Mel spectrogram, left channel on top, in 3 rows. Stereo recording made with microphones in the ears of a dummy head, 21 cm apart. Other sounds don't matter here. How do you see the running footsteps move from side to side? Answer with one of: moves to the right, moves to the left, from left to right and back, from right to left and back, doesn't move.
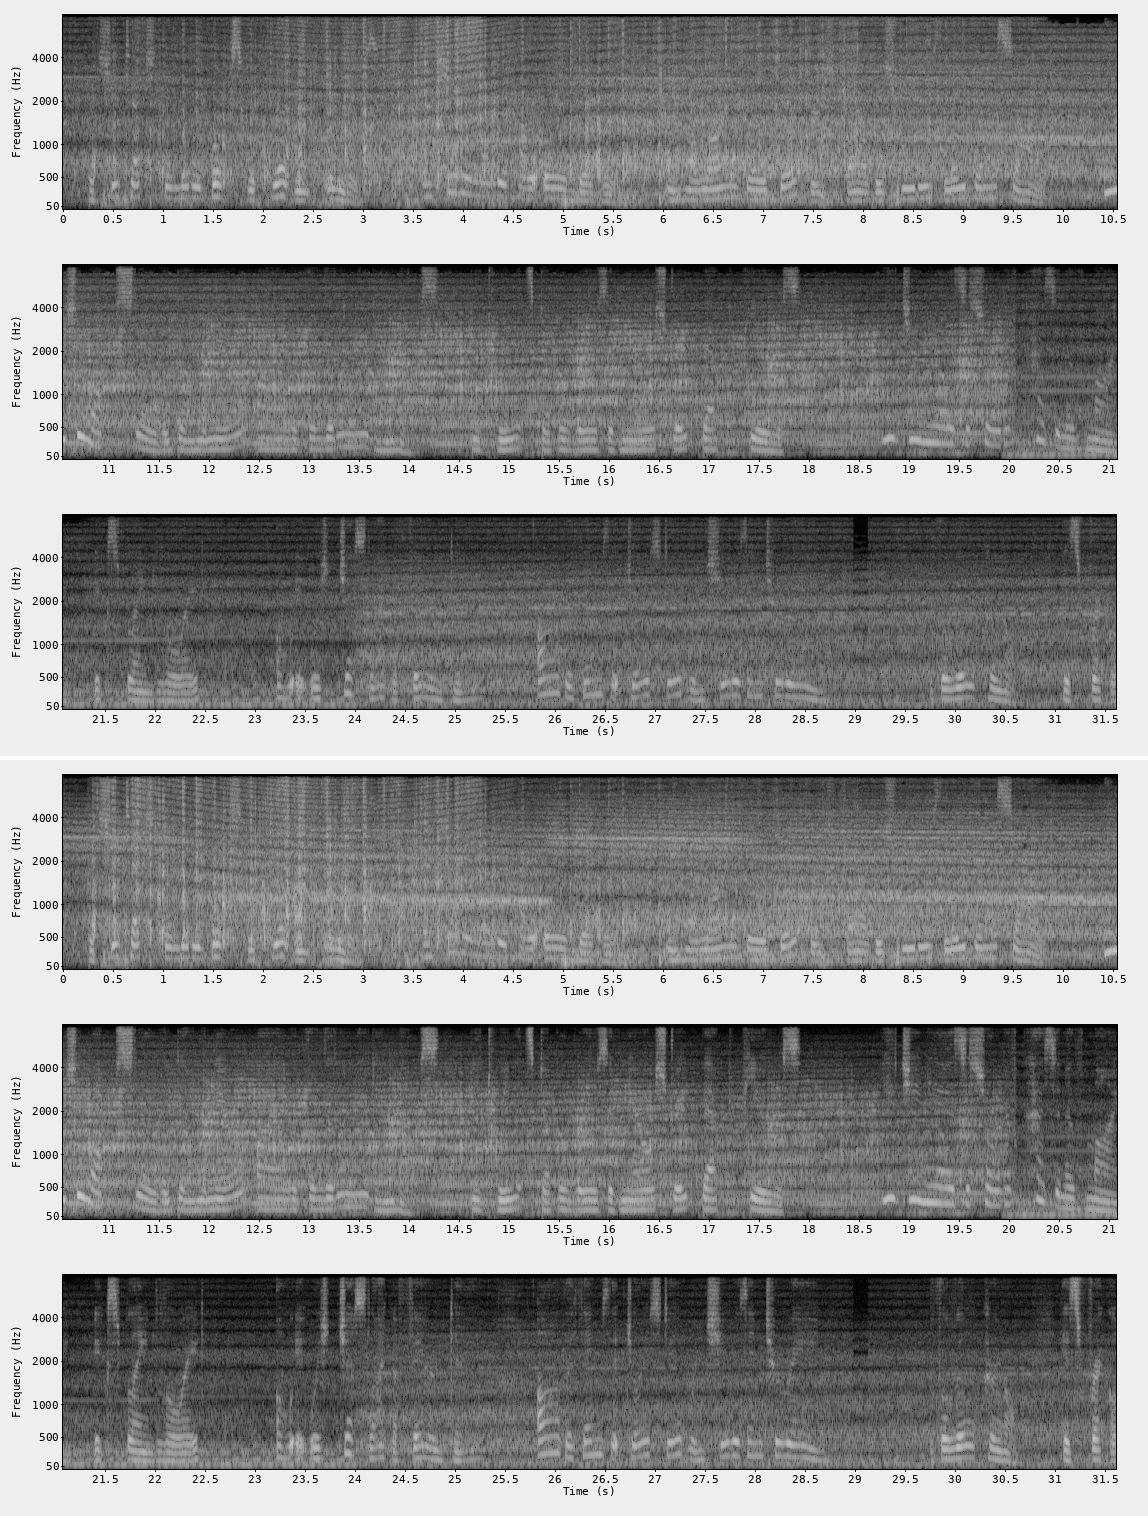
moves to the left.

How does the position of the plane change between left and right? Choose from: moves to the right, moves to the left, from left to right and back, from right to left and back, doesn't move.
moves to the left.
